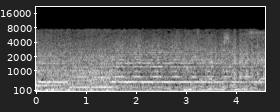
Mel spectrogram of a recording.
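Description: Dense, unbroken wall of droning guitar feedback noise, with steady high whining tones layered over a harsh rumbling hiss, holding at a constant loud level throughout with no voices, played from a classic double album on 720 WGN radio.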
